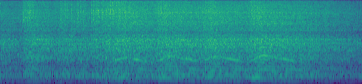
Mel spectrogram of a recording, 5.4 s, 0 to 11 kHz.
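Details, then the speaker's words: 1988 GMC Sierra 2500 4x4 with new plugs, wires, cap, rotor, EGR, IAC, fuel pressure regulator and TPS: starts and revs with a slightly uneven, lumpy beat; began idling rough after the exhaust was welded, owner suspects a failing catalytic converter. "And once I did that, it started idling a little rough. I believe it needs a new catalytic converter, but we'll still fire it up."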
